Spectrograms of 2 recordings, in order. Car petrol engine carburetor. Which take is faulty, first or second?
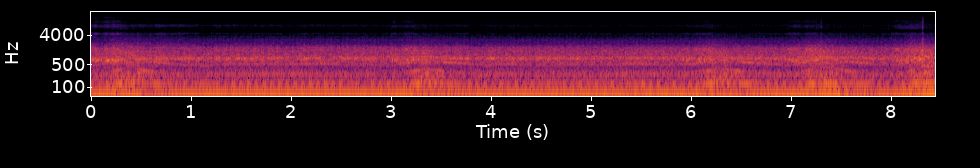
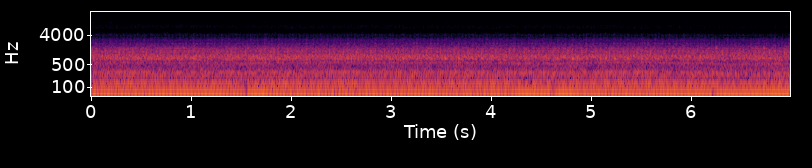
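second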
